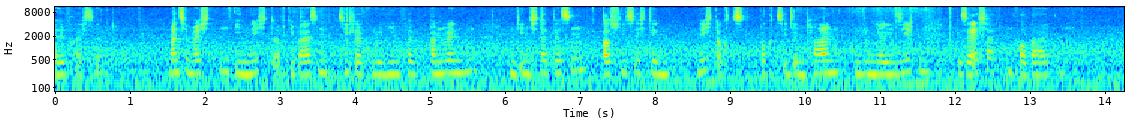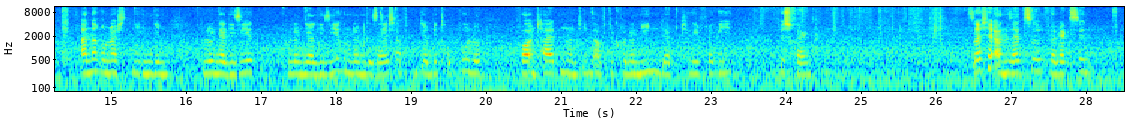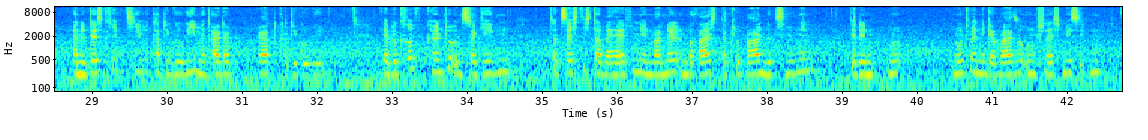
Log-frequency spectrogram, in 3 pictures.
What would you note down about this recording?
The reading group "Lesegruppedololn" reads texts dealing with colonialism and its consequences in public space. The places where the group reads are places of colonial heritage in Berlin. The Text from Stuart Hall „When was postcolonialism? Thinking at the border" was read on the rooftop oft he former „ Afrika Haus“ headquarters of the German Colonial Society.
